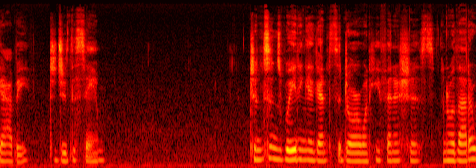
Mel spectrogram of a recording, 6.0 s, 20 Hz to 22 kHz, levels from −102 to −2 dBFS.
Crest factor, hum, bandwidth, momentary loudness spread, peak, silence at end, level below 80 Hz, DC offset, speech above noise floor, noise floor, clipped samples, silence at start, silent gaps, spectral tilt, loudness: 24 dB; none; over 20 kHz; 12 LU; -20 dBFS; 0 s; -74 dBFS; under 0.1%; 28 dB; -70 dBFS; under 0.1%; 0 s; none; -1.5 dB/octave; -40 LUFS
